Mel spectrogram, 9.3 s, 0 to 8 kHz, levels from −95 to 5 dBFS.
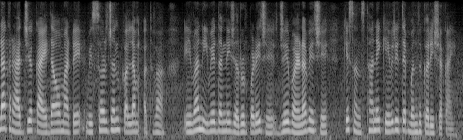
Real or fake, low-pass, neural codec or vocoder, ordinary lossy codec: fake; none; codec, 16 kHz, 2 kbps, X-Codec, HuBERT features, trained on LibriSpeech; none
